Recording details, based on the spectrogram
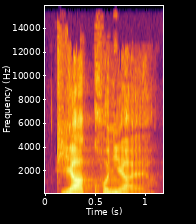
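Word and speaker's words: διακονία: 여러분, 이 직분이라고 하는 단어의 그 헬라어 발음은 디아코니아예요.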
